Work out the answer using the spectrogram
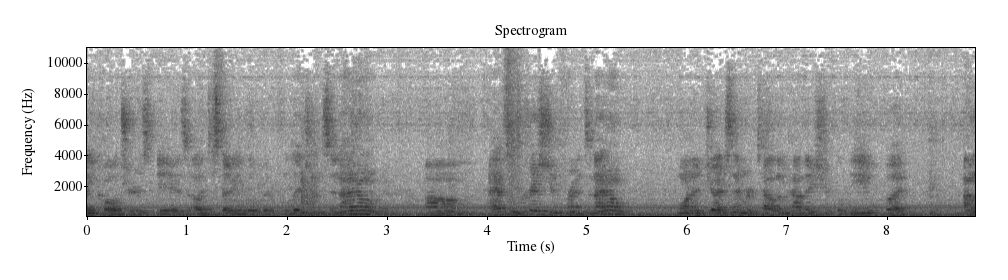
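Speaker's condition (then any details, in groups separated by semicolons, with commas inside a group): No condition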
